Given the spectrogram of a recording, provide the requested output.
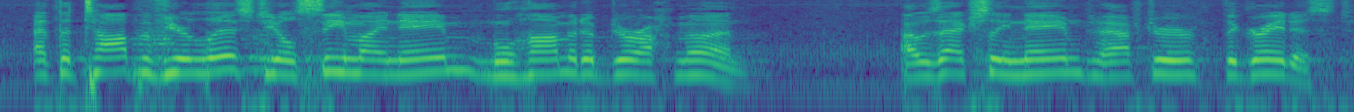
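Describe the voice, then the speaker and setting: With an American accent, a man speaks at a moderate pace in a high voice, with fairly even intonation and very even loudness, over noticeable background noise. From US South. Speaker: teacher, delegate candidate. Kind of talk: convention speech.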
